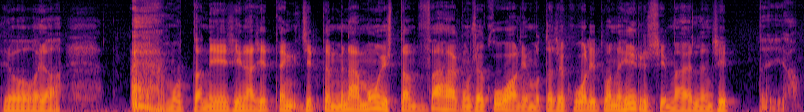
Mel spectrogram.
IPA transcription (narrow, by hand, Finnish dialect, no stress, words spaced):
joː jɑ mutːɑ niːn̞ siːnæ sitːen̞ sitːem minæ muistɑʋ ʋæhæ kun̞ se kuɑli mutːɑ se kuɑli tuɑnːe hirsimæelːen̞ sitːej jɑ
